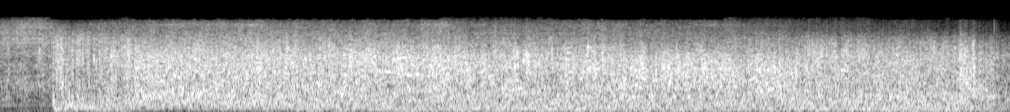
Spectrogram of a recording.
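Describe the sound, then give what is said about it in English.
Steady roar of a waiting helicopter's spinning rotor blades in a camp. It starts abruptly and holds loud and broad-band, a continuous rumble with a faint pulsing texture. “heads across the camp towards a waiting chopper with spinning rotor blades”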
